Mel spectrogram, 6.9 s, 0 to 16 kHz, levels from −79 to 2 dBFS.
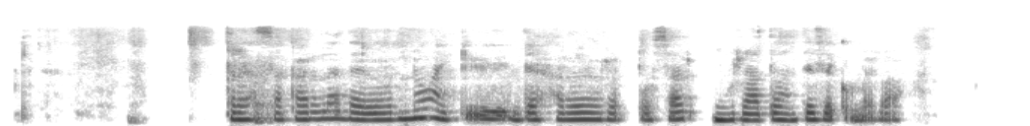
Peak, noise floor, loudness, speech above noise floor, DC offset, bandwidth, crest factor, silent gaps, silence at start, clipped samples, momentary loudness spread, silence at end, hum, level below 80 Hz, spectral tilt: -12 dBFS; -80 dBFS; -27 LUFS; 54 dB; under 0.1%; 7.4 kHz; 16 dB; none; 0.15 s; under 0.1%; 15 LU; 0.7 s; none; -70 dBFS; -6.5 dB/octave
